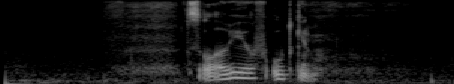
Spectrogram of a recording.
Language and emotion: Russian, neutral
